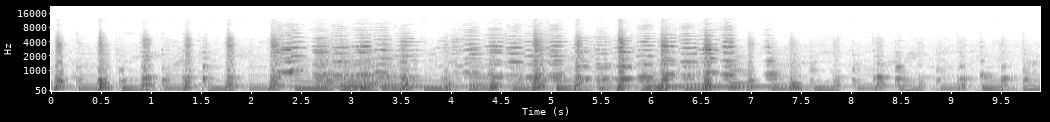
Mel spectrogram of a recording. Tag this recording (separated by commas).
Swing music, Music, fiddle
